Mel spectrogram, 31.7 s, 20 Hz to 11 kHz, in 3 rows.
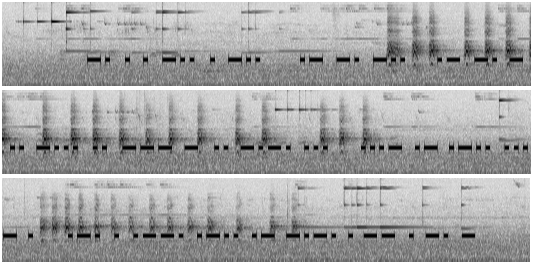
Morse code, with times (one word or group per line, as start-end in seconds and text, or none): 1.7-5.2 NEEDED
6.0-8.1 AND
8.7-17.1 ANTIBIOTICS
17.8-21.8 VALVE
22.5-30.6 REPLACEMENT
